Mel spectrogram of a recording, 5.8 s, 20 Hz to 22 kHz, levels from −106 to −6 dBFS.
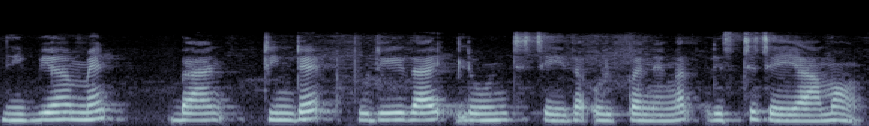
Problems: low volume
